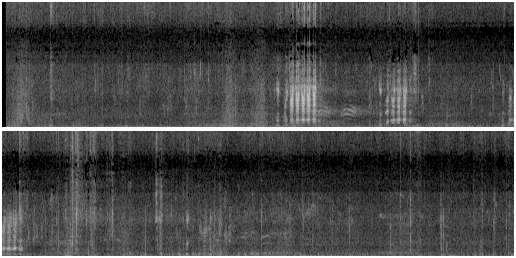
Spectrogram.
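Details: Black goats on a farm in Sangdong-myeon, Gimhae, South Gyeongsang, Korea, give several short harmonic bleats near six, eight and ten seconds, loudest around six seconds, over steady low rumbling background noise and faint clatter.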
